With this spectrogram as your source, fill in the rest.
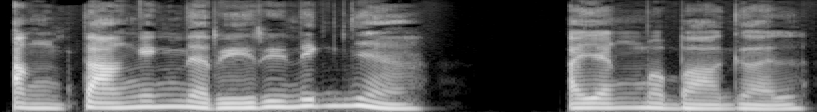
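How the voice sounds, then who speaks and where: A woman narrating a scripted drama in short, measured, emotive phrases. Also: low-pitched, dry recording, clean studio sound.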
